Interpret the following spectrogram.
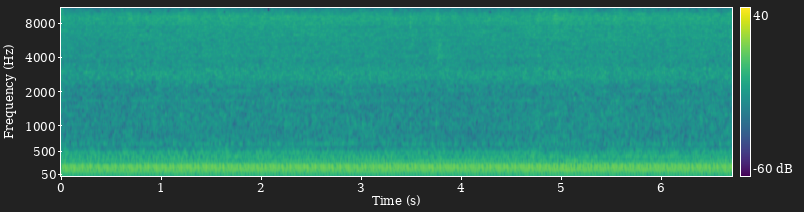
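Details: Nissan 350Z drift car with a newly installed replacement engine, starting up after refitting the fuel pump fuse: loud, steady deep idle with an even beat and no knocks or ticks; running healthy.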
